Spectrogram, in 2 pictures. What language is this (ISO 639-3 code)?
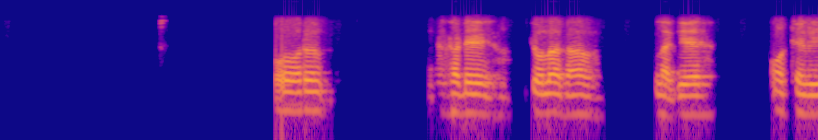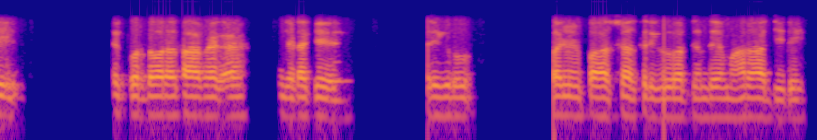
pan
